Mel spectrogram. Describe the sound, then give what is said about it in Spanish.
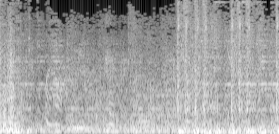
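Loud automatic gunfire from a Korean War film scene, with an infiltrator inside a bar shooting in all directions: a dense, continuous barrage of shots with no pause. “Un infiltrado dispara en todas las direcciones.”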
